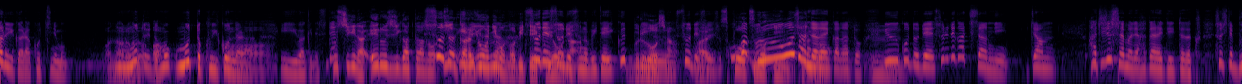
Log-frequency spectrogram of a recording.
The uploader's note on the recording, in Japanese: 公開収録。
